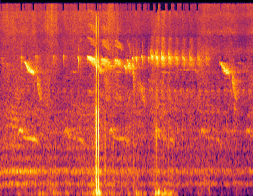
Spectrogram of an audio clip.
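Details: A honey bee colony that tried to abscond, held back by a queen gate with the queen inside. A soft, steady, low buzzing drone with faint overtones is broken by two sharp knocks. Faint high chirps sound in the background.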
